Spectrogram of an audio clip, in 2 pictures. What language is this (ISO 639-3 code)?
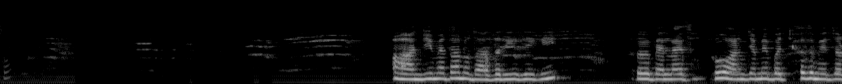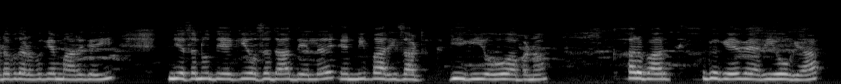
pan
